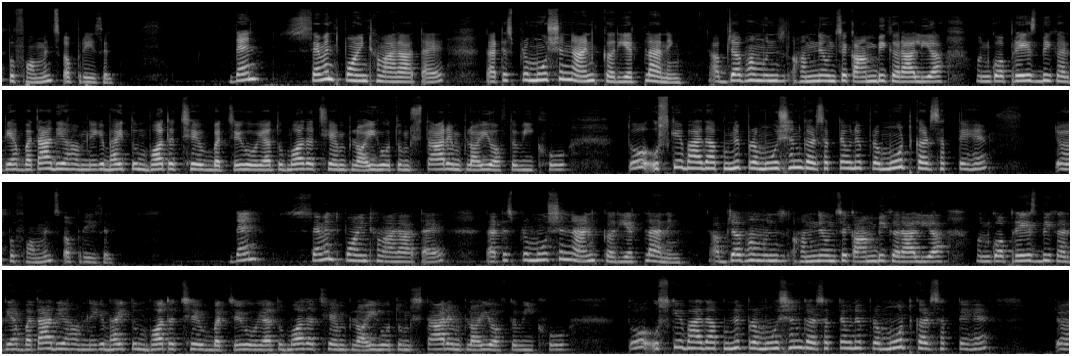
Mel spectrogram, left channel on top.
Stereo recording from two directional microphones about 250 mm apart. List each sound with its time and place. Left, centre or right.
0.0 s speech: left
2.3 s speech: left
11.8 s speech: left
